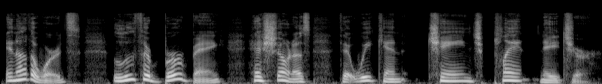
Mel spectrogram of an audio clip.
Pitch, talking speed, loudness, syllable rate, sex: 145 Hz, 140 wpm, -18 LUFS, 4.1 syllables/s, male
